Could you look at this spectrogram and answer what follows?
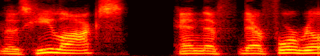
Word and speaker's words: HELOC: And things like home equity line of credits, the HELOCs, that's how you say it, it's an acronym, h e l o c, HELOC, home equity line of credit.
